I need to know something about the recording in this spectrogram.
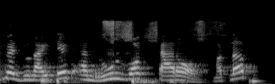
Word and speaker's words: pharaohs: देखो ये पीएच है ना, ये पीएच, इस पीएच को अपन एफ प्रोनाउंस करेंगे। क्या प्रोनाउंस करेंगे? एफ। ठीक है, इसको तुम लोग एफ बोलना है, एफ। इसको पीएच मत बोलना।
